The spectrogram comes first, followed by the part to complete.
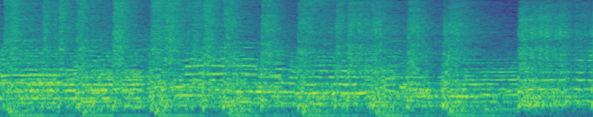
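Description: Marching band playing on the move: saxophones, brass and a sousaphone hold chords over regularly beaten snare and bass drums.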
